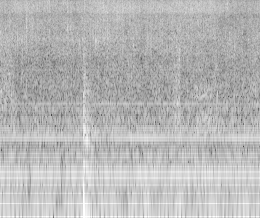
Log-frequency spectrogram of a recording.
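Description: Vegetable oil sizzles steadily on a Blackstone flat-top griddle, a dense continuous crackle with one brief louder pop near the start and no voices.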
